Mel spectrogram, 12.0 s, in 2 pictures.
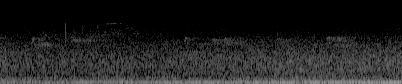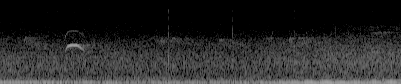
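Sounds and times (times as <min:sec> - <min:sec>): bird chirps: 0:06.5 - 0:07.4
faint ticks: 0:08.4 - 0:08.8.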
